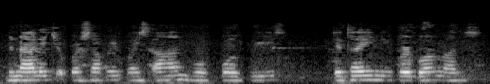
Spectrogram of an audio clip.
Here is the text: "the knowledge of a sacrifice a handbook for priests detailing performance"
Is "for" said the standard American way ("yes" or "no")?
no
